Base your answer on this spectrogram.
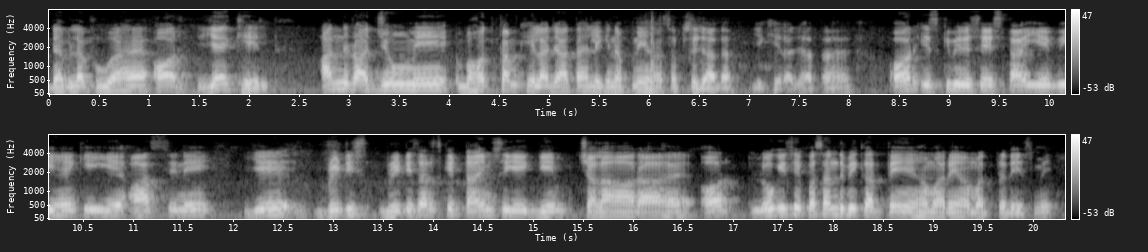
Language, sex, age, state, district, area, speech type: Hindi, male, 18-30, Madhya Pradesh, Jabalpur, urban, spontaneous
